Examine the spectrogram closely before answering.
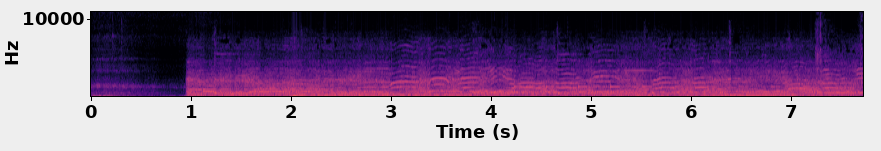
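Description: A large crowd chants loudly through a speaker.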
